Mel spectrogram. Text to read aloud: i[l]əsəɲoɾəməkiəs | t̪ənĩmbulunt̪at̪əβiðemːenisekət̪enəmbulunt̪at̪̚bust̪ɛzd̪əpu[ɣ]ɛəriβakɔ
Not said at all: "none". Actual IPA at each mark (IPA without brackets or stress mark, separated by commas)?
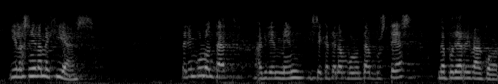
l, ð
